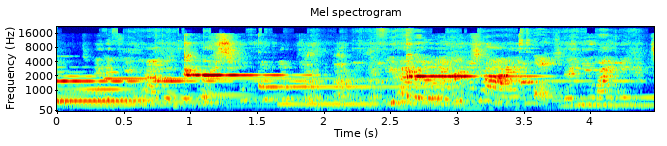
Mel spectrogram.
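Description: A hand chime rings in a sustained, bright tone, then is swung, snapped and muted against a shoulder. Other chimes in a family hand chime ensemble overlap in layered ringing tones throughout.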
